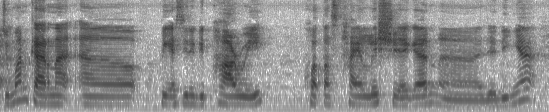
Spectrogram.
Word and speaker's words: Paris: Bacanya Pari. S-nya nggak ada.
